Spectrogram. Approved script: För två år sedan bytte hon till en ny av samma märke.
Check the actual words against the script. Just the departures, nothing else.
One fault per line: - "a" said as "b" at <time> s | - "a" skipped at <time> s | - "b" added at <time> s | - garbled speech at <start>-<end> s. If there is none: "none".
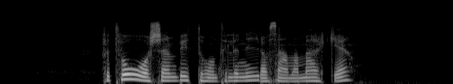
none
